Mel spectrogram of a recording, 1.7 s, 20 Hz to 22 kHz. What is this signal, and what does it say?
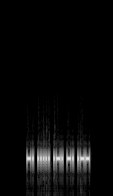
Morse code, heard as a keyed tone, about 64 wpm, 700 Hz. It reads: N5RNW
